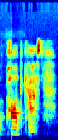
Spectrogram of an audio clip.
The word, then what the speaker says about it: podcast: you're talking about the podcast, but be careful with your pronunciation of the word. It isn't an easy word to pronounce. If you mispronounce it, it can sound like postcard, postcard, which is tarjeta postal,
